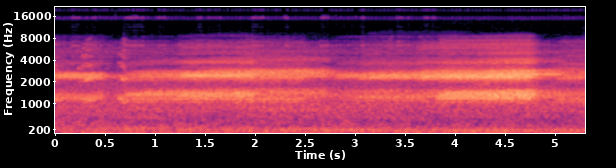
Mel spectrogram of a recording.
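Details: Frogs calling in darkness with an almost unbroken buzzing trill that swells and fades over several seconds, two voices overlapping near the end.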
